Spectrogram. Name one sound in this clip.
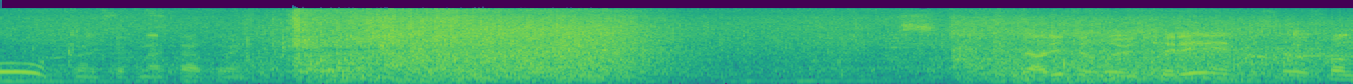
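Waves wash and break loudly onto a pebble shore.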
